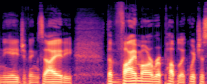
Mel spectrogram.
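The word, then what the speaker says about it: Weimar: talk about in the age of anxiety the Vimal republic which is spelled w/e i ma r but remembered W's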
